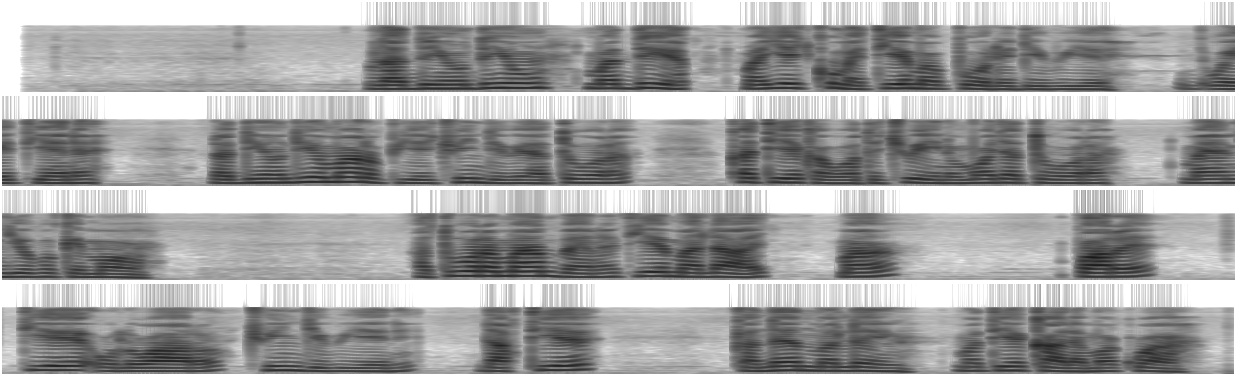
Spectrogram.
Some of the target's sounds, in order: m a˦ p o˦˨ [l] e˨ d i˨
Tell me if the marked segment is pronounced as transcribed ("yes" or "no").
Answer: yes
